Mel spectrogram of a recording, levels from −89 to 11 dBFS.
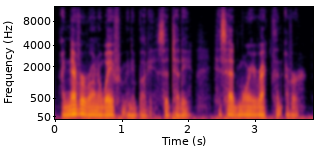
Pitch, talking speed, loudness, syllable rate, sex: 85 Hz, 215 wpm, -21 LUFS, 6.8 syllables/s, male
